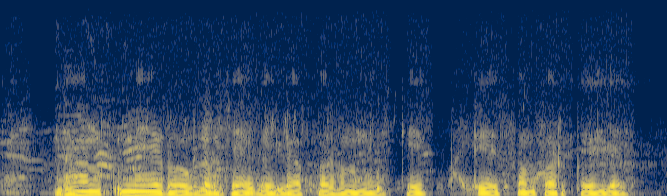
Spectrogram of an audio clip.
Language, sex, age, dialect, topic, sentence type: Bhojpuri, male, 18-24, Western, agriculture, question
